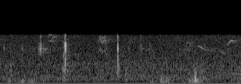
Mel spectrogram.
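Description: Light, irregular clicks and knocks of a plastic toy roller coaster's ride-on car and step platform as a toddler climbs onto the car, about six sharp taps in two seconds.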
